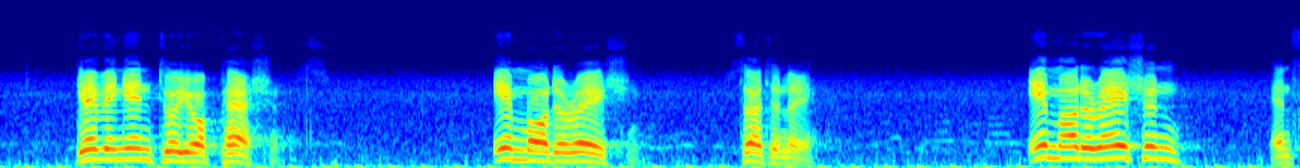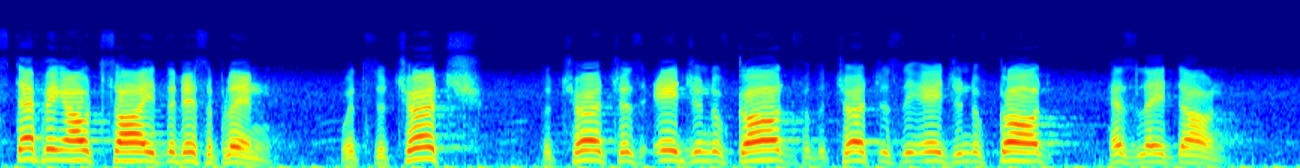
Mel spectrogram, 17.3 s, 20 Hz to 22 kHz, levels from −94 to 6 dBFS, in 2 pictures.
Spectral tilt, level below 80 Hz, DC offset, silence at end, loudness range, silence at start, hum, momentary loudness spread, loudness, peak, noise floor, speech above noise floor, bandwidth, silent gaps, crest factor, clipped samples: -7 dB/octave; -42 dBFS; 0.1%; 0.1 s; 4 LU; 0.15 s; none; 17 LU; -19 LUFS; -4 dBFS; -39 dBFS; 20 dB; 5 kHz; none; 18 dB; under 0.1%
